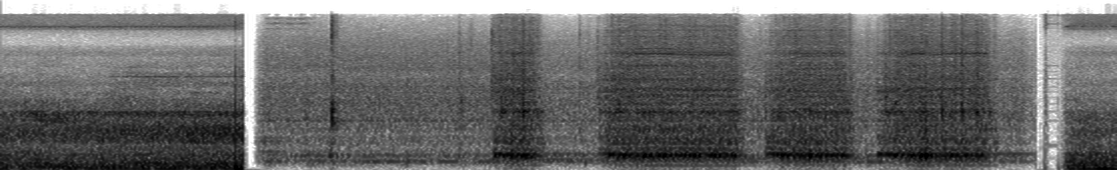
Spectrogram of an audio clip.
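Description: Sewing machine stitching the back panel and shoulder of an Anarkali made from an old silk saree, running in several steady bursts of a few seconds each with short pauses between, close and fairly loud, no talk.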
